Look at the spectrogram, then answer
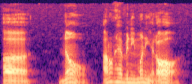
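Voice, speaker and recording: Casting: male reader as boyish young superhero, excitable and curious, lively range, slightly husky. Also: medium pitch, moderate pace. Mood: impressed, awkward.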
